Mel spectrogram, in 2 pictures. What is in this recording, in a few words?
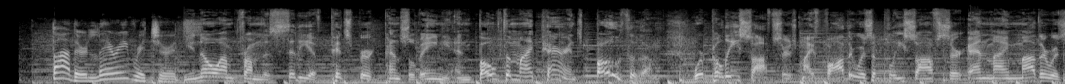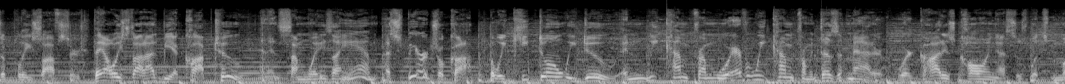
Network Promo with sample tag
